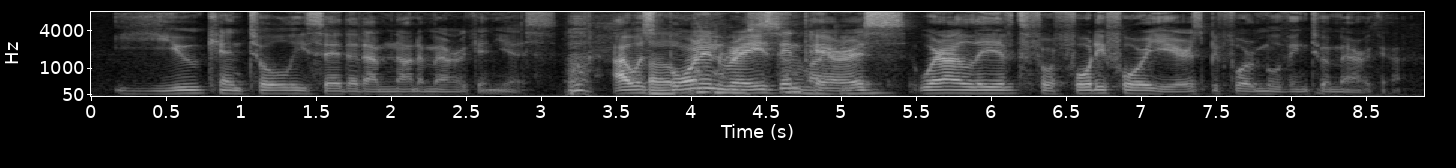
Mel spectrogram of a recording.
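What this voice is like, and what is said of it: French accent. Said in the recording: “are you of a French origin? Is that an accent I detect?”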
